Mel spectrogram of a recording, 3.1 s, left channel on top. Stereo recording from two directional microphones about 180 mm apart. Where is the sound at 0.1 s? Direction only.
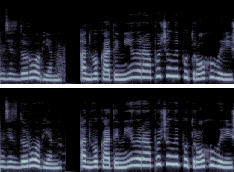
15° right (ahead or behind).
